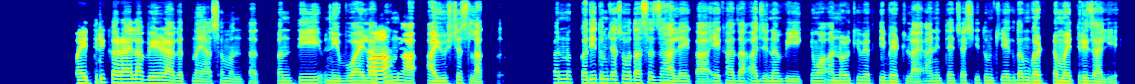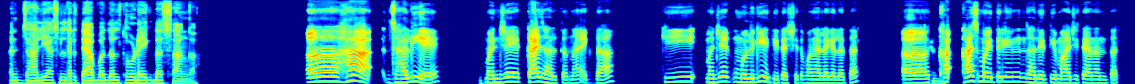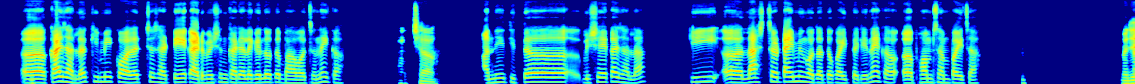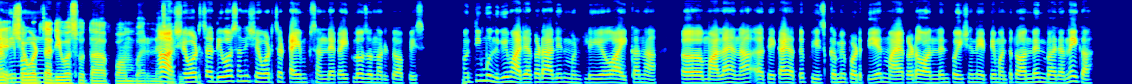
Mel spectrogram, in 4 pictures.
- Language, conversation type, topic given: Marathi, podcast, एखाद्या अजनबीशी तुमची मैत्री कशी झाली?
- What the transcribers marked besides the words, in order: in Hindi: "अजनबी"; other background noise; in English: "लास्टचा"; unintelligible speech; in English: "क्लोज"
